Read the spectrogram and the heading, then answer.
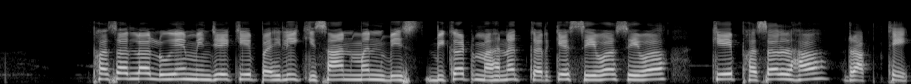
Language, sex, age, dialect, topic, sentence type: Chhattisgarhi, female, 36-40, Western/Budati/Khatahi, agriculture, statement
